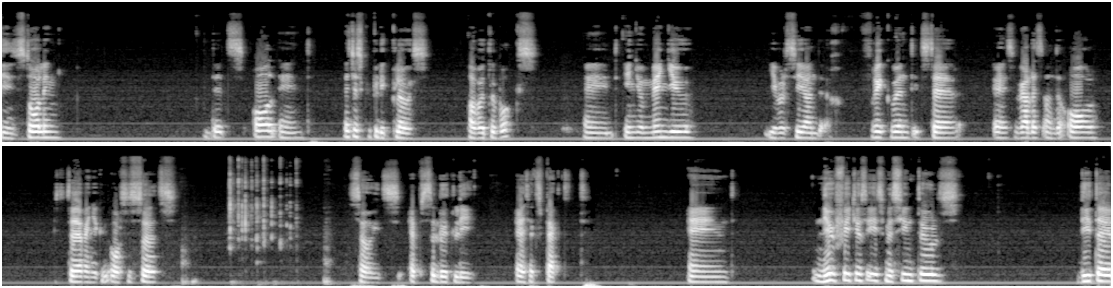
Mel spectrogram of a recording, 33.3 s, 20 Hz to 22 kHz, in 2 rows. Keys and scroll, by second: 20.1-20.9 typing.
